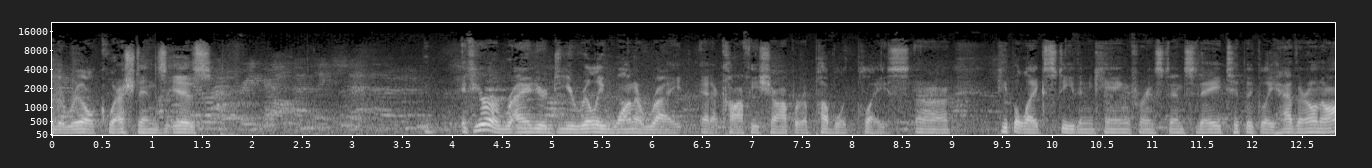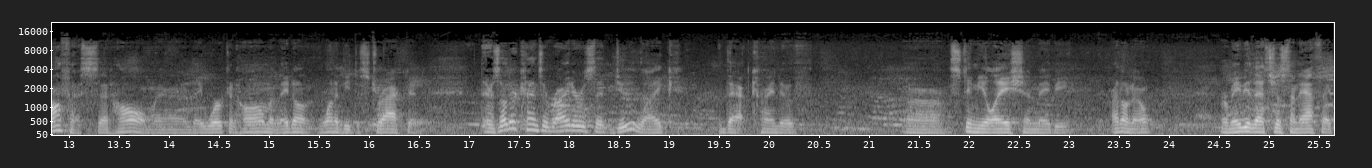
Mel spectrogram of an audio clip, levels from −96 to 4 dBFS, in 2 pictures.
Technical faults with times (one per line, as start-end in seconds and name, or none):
none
